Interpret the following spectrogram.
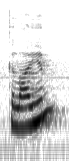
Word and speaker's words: climb: البي هنا سايلنت، اي ام بعدها بي مش بتتنطق، البي بتبقى صامته ملهاش صوت يعني مش بتتنطق، صامته سايلنت. climb a mountain ما نقولش climb، لا climb a mountain.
